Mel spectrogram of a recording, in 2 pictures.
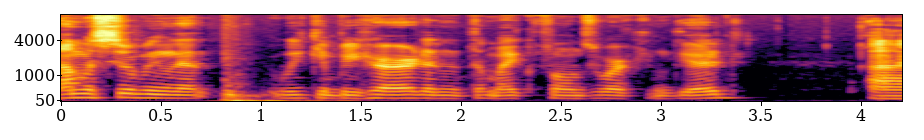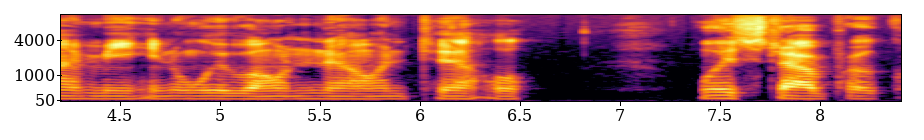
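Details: Adult man speaking; ordinary speech.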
